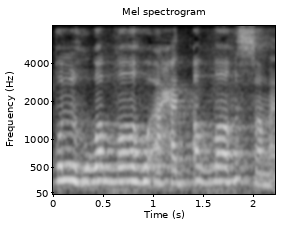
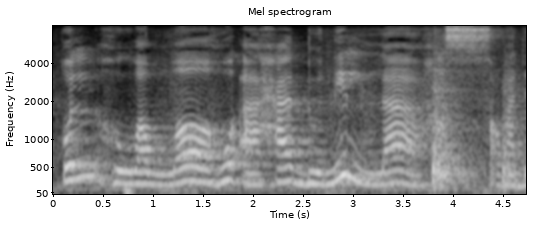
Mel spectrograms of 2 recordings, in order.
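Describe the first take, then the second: First: Ahad stops, then Allah begins without a 'nil' sound. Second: Ahad is joined to Allah with a 'nil' sound. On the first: The speaker calls it wrong. "itu salah ya" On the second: The speaker calls it right. "Jadi bacanya seperti itu kakak"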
